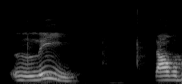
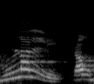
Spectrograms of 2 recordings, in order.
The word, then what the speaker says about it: 물난리: 물난리라고 발음되는 게 아니라 물랄리라고 발음돼. 그치? 물난리라고 발음하는 게 아니라 물랄리라고 발음될 거야.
